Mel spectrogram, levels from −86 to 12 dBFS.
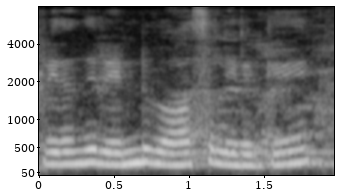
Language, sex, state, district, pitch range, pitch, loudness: Tamil, female, Tamil Nadu, Kanyakumari, 200-225 Hz, 210 Hz, -11 LUFS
